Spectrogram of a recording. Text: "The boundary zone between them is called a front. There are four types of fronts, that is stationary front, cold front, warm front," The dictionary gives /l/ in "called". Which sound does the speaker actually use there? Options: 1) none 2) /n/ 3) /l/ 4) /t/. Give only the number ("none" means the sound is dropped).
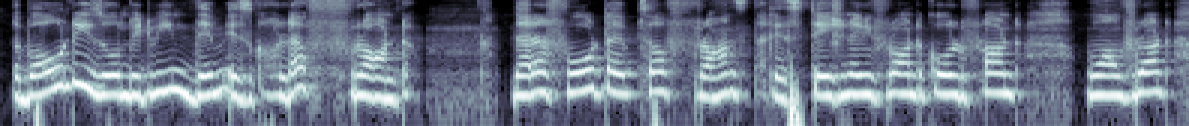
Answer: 3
